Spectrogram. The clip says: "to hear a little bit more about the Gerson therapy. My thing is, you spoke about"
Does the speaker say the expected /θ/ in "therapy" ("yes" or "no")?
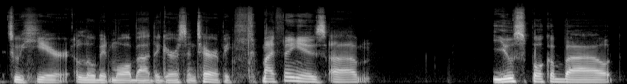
no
